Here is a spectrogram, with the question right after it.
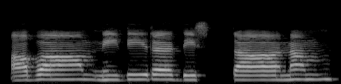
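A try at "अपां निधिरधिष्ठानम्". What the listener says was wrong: அபாம் வல பகினி அபான்னு சொல்லணும், அபான் நிதிர இம் போட்டிருக்கோம் பகினி, இம்மும் சொல்லலாம், ஆனா நம்ம இப்போ இன்னு ஃபாலோ பண்ண போறோம்.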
